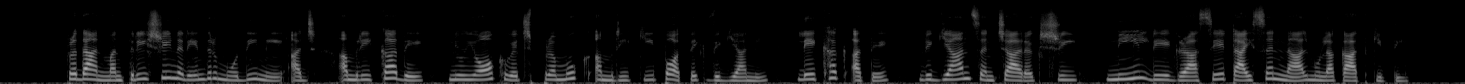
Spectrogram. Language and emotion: Punjabi, neutral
